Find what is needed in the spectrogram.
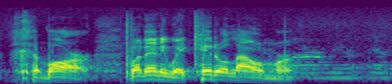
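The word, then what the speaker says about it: Chebar: in daniel the river kebbar c-h-e-b-a-r it's not chibar it's kabar but anyway cato laumer and the king okay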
